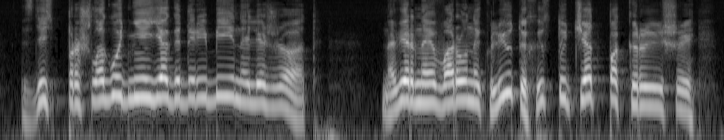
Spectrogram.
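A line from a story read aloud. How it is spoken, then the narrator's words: Children shouting together. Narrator (Russian): закричали ребята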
